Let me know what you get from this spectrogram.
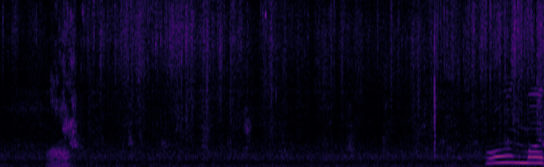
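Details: Bedlington Terriers from the Airy Step kennel, the mother Leya with her puppies on a walk: a short harmonic whine near the start, then a longer, louder rising-and-falling whine at the end, with a woman talking in between.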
